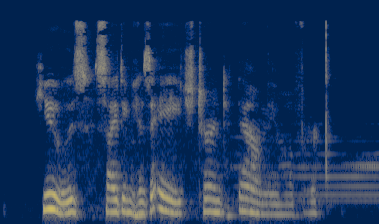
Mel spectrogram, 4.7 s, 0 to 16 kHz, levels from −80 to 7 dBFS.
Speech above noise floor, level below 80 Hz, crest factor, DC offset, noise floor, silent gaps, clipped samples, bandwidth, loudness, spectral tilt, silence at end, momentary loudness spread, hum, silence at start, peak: 22 dB; -68 dBFS; 20 dB; under 0.1%; -44 dBFS; none; under 0.1%; 11.5 kHz; -22 LUFS; -4 dB/octave; 0.05 s; 18 LU; none; 0.45 s; -4 dBFS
